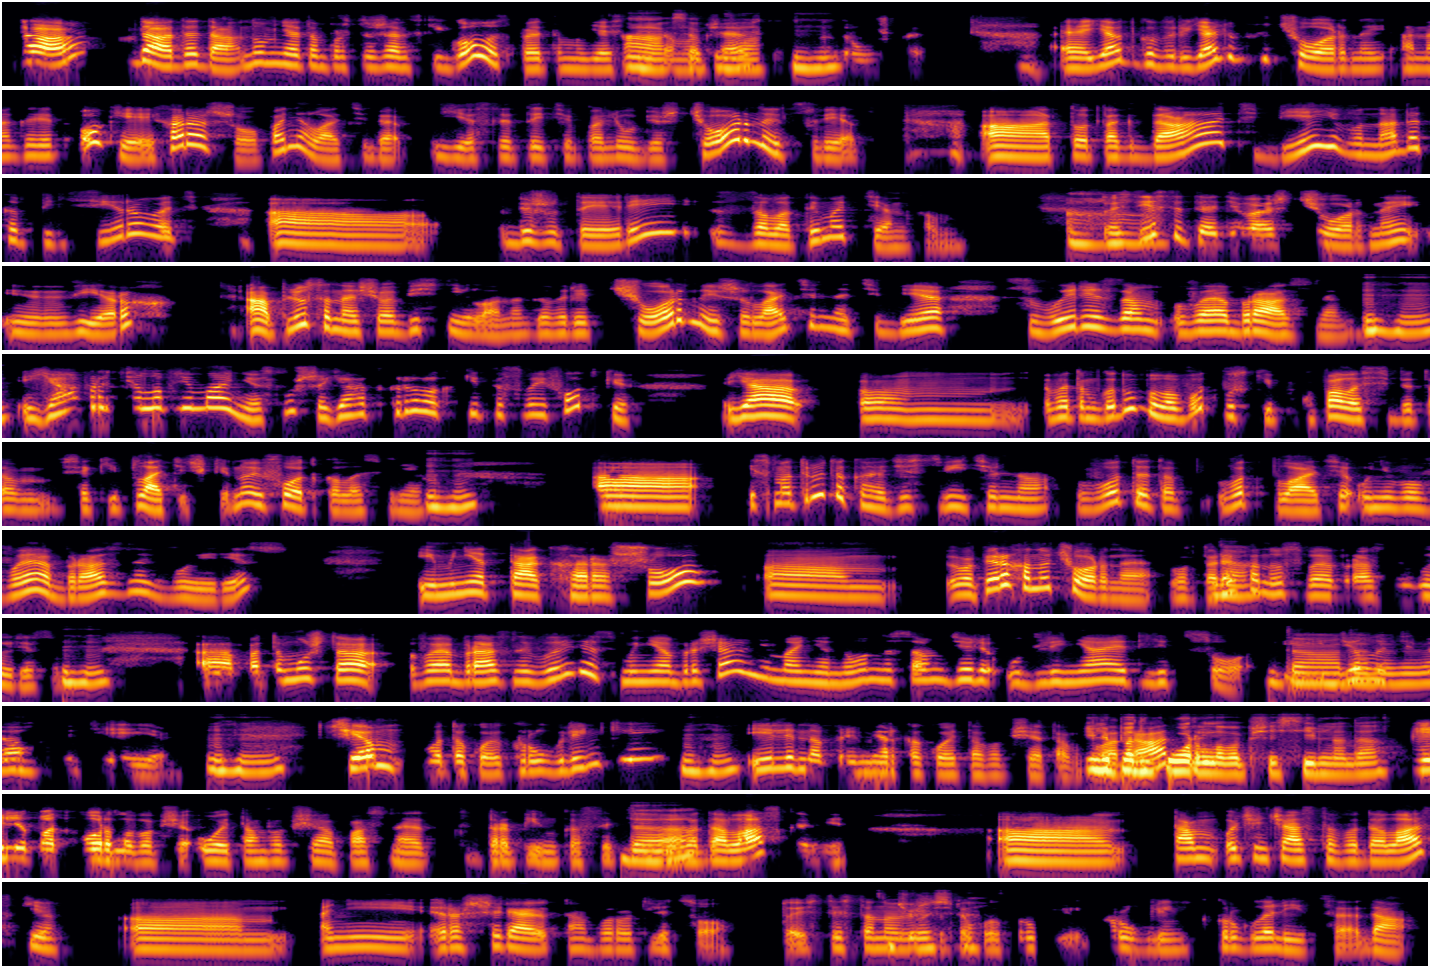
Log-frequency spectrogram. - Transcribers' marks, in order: tapping; other background noise
- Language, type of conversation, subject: Russian, podcast, Как работать с телом и одеждой, чтобы чувствовать себя увереннее?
